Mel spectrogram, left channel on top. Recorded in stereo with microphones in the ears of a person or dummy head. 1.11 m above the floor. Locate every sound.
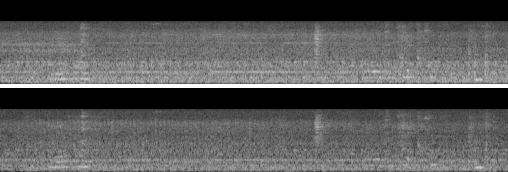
0.2 s a child speaking: 45° left (ahead or behind), 1.2 m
